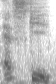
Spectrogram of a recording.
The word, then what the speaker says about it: ASCII: If anyone remembers the comic meme called Loss, LOSS, and then people tended to use those there's a S key, ACSCII, it's pronounced S key, I think.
